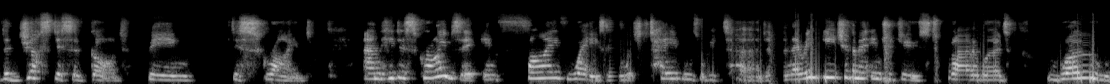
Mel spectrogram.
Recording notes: Note this has been recorded over Zoom and the audio quality isn't the best.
